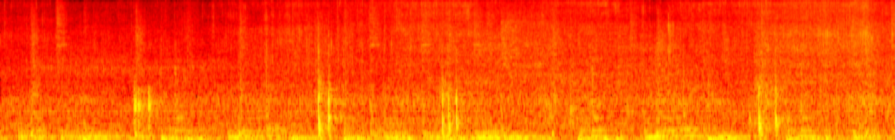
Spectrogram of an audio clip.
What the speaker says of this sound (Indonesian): Aduk lagi sama sebagian bawang goreng.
